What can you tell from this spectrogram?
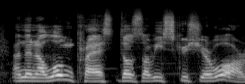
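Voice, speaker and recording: With noticeable noise behind him, a man talks at a fairly high pitch and ordinary pitch variation. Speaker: car vlogger. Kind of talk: casual review monologue.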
